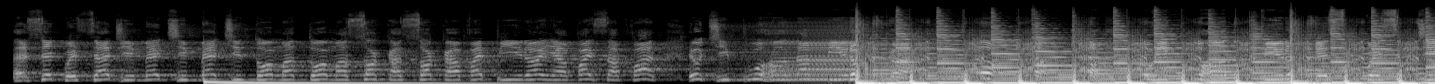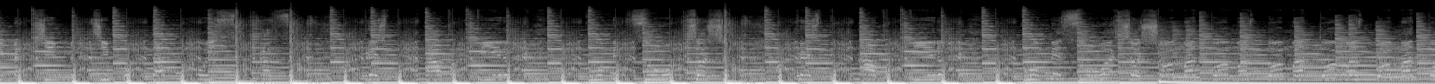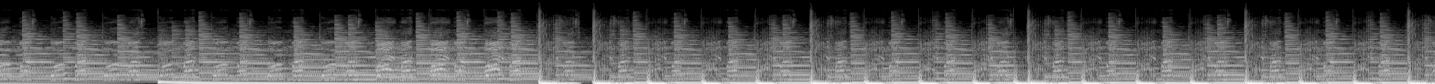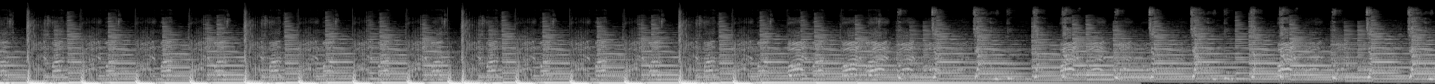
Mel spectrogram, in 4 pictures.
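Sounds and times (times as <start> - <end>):
slowed funk music with reverb: 2.0 - 5.6, 7.7 - 57.4.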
